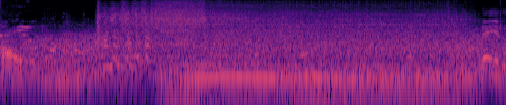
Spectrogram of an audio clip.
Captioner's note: car starting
